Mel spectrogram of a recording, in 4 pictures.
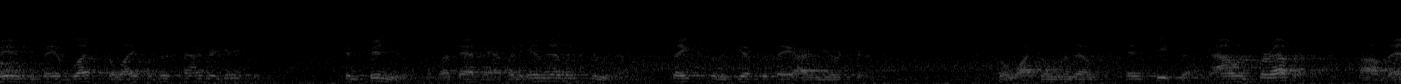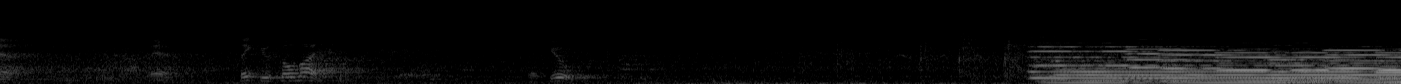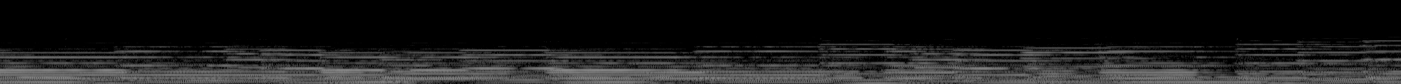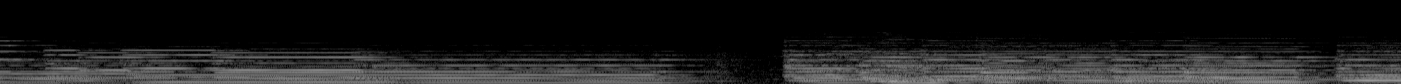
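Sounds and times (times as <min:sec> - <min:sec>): church organ chords: 0:00.0 - 0:08.7, 0:24.2 - 0:56.0.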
